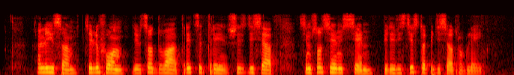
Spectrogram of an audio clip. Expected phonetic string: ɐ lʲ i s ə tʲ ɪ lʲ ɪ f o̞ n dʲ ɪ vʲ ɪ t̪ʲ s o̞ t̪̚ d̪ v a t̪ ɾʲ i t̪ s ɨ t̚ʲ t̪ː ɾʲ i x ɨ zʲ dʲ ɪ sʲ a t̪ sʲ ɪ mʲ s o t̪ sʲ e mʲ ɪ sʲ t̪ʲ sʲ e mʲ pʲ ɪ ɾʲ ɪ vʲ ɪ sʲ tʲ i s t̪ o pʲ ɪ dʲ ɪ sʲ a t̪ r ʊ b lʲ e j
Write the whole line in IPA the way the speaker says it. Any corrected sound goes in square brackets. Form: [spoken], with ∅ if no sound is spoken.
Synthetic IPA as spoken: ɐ lʲ i s ə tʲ ɪ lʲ ɪ f o̞ n dʲ ɪ vʲ ɪ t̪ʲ s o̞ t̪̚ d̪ v a t̪ ɾʲ i t̪ s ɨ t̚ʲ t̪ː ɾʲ i [ʂ] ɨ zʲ dʲ ɪ sʲ a t̪ sʲ ɪ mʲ s o t̪ sʲ e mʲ ɪ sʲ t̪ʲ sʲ e mʲ pʲ ɪ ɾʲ ɪ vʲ ɪ sʲ tʲ i s t̪ o pʲ ɪ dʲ ɪ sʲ a t̪ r ʊ b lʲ e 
